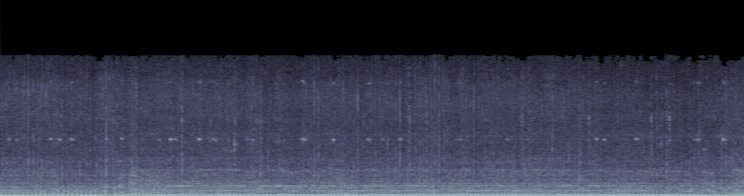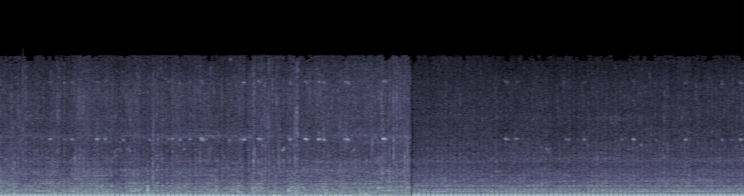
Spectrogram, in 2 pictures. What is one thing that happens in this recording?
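An engine drones steadily.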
